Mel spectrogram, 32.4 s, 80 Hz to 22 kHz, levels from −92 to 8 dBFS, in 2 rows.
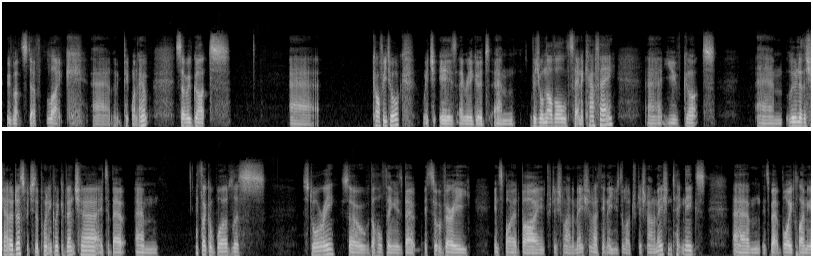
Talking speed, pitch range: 145 wpm, 100-120 Hz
